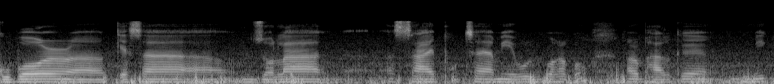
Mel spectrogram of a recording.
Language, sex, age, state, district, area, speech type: Assamese, male, 30-45, Assam, Sivasagar, urban, spontaneous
